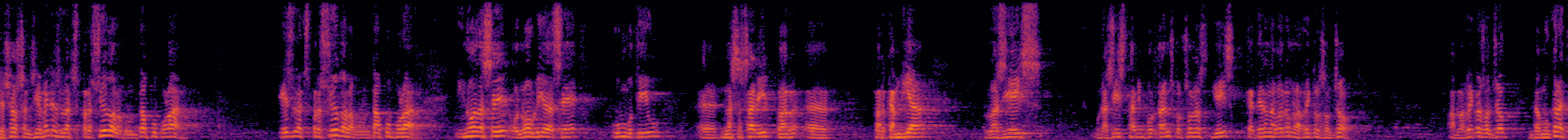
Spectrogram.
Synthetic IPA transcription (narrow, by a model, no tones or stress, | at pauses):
əʃɔsənziʎəmenezləkspɾəsioðələβulunt̪at̪̚pupulaɾ | ezləkspɾəsioðələβulunt̪at̪̚pupulaɾinoaðəseonoəwɾiəðəse | ummːut̪iw | ɛnəsəsaɾipəɾ | pəɾkəmbia | ləzʎejs | unəzʎejst̪animpuɾt̪anskɔmsõnləzʎejskət̪enənd̪əβɛɾəmlərekləzðəlˠʒɔk | əmləsrekləzðəlˠʒɔk̚d̪əmukɾat̪i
